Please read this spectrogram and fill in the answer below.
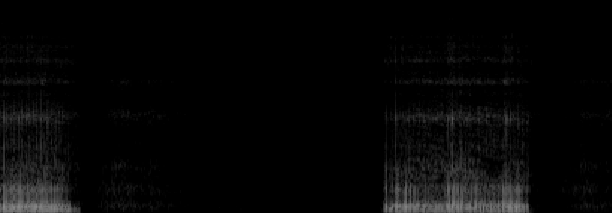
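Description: Two loud, low, rattling snores on the in-breath, each followed by a softer out-breath and a quiet pause; ordinary snoring.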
